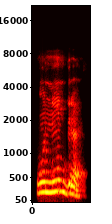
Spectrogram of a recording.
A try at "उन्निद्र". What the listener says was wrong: हाँ, उन्नीद्र नहीं है, उन्नीन्द्र। पहले आपने उन्नीद्र बोला था, उन्नीन्द्र आधा ना है और पूरा ना है, ठीक है? उन्नीन्द्र। उन्नीन्द्र।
